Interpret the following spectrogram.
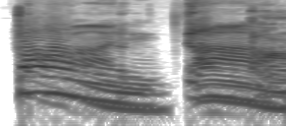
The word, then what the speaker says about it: Fandango: It's Fandango.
